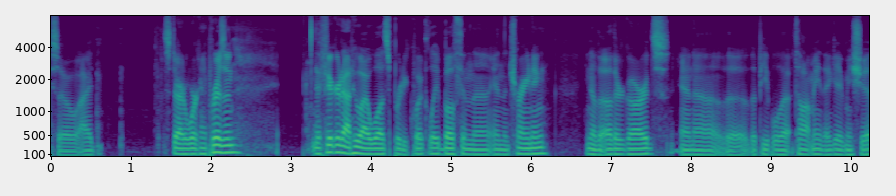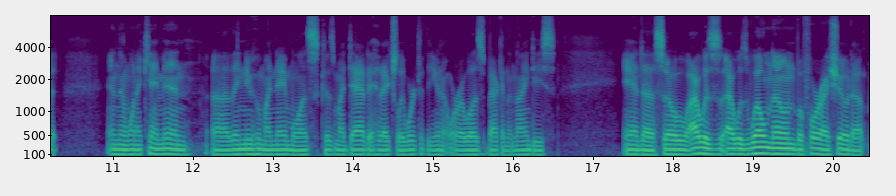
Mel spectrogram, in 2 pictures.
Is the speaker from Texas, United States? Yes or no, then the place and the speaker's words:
yes; Huntsville, Texas, United States; I grew up in Huntsville, Texas, which is like a it's like a prison town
